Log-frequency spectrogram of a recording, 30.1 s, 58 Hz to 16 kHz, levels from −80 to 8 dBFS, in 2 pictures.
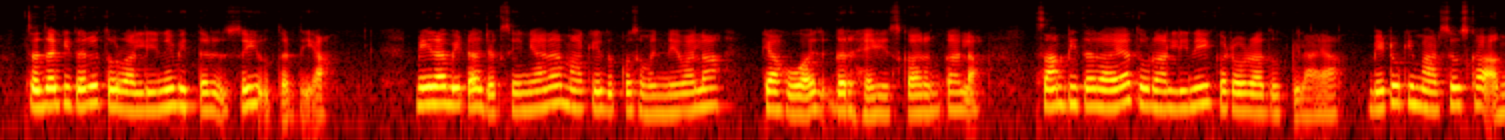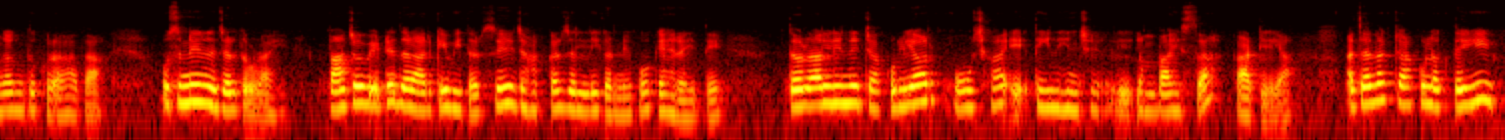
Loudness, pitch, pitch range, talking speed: -20 LUFS, 215 Hz, 195-240 Hz, 160 wpm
